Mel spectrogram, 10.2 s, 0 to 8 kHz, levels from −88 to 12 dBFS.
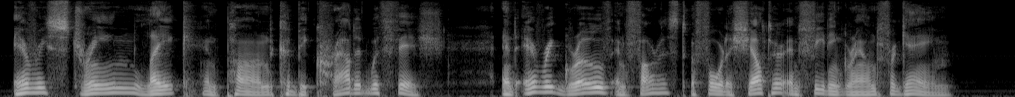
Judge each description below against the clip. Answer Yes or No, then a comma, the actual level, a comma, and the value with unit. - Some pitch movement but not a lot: No, wide, 7.0 semitones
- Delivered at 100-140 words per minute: Yes, slow, 135 wpm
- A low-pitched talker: Yes, low, 110 Hz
